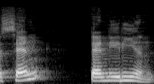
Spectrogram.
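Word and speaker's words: centenarian: अब ध्यान से प्रोनाउंसिएशन में यहां बहुत पंगा है। सेंचुरी तो आप सिंपल सी इ एन टी यू आर वाई लेते हैं। लेकिन यहां पर जो सेंटेरियन है उसके लिए आपको ध्यान रखना है कि वर्ड को कैसे बफरगेट करना है। स्पेलिंग है सी इ एन। पहले सें टेनेरियन। सेंटेनेरियन।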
